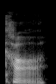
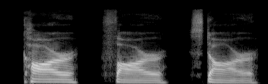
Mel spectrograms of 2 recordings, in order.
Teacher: British people say car like ca, but Americans, oh no, they stretch that R sound like this.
